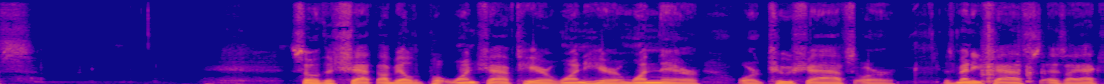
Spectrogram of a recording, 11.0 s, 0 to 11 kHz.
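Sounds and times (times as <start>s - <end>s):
soft breath drawn in: 2.0s - 2.9s.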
